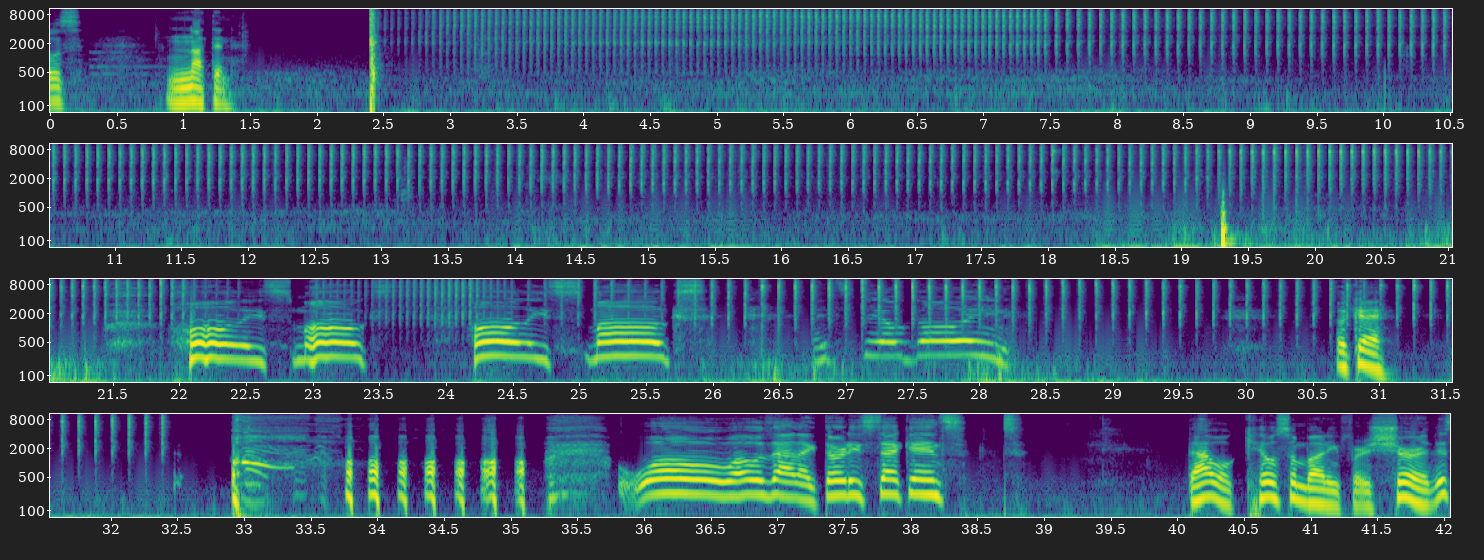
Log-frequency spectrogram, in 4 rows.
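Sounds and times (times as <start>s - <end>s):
sharp pop of probes firing: 2.4s - 2.7s
rapid electrical clicking: 2.4s - 33.7s.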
